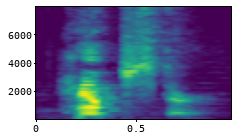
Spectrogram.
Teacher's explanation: Depois de um M, muitas vezes colocam o som de P.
